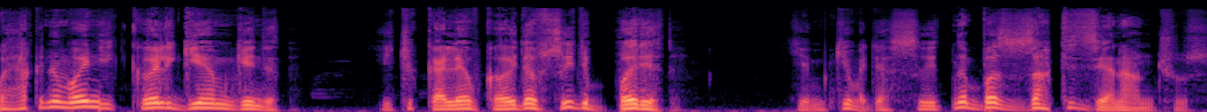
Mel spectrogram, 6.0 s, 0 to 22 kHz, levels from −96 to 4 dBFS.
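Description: At 1.44 s, 3.34 s and 4.29 s the speech jumps forward abruptly, as if a small slice of roughly 50 ms has been cut out and the two sides butted together with no gap. This is audio missing between chunks, likely from a recorder or processor handling the signal in 1-second blocks and dropping a short stretch each time it closes one block and starts the next.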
